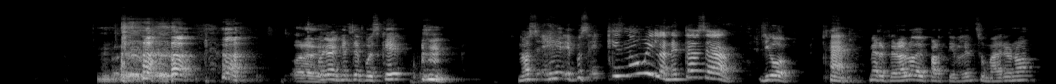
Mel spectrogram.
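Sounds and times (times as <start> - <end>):
loud rough raspy burp: 0.9 - 3.2, 4.1 - 4.6
speech: 1.0 - 4.5, 5.2 - 10.4
laughter: 1.2 - 3.4.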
